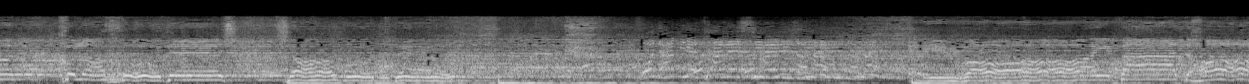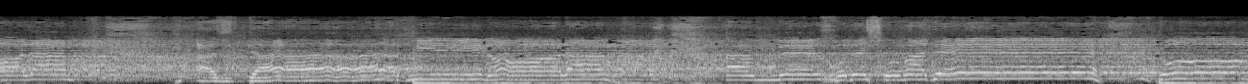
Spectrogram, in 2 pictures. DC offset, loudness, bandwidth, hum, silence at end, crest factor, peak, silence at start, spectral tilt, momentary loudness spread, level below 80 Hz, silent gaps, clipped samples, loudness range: under 0.1%; -13 LUFS; 10 kHz; none; 0 s; 12 dB; -2 dBFS; 0 s; -4 dB/octave; 3 LU; -28 dBFS; none; under 0.1%; 2 LU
